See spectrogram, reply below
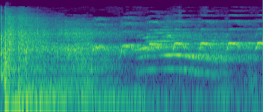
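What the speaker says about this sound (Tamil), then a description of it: "வாங்க அங்கே வெடித்து காட்டுறேன்." A homemade monkey repellent device fires one loud sharp blast that opens the clip, then a ringing, whistling tail fades slowly across the remaining seconds.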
